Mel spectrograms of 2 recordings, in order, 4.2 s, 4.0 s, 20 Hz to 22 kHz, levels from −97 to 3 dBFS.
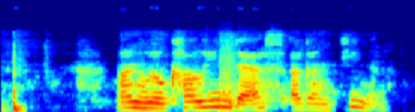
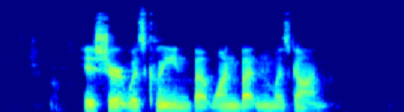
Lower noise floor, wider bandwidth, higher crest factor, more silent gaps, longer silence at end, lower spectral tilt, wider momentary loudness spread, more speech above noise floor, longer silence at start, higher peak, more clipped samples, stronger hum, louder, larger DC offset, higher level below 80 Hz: second, -56 dBFS vs under -90 dBFS; second, 6.6 kHz vs 15.5 kHz; second, 14 dB vs 20 dB; neither; second, 0.3 s vs 0.8 s; first, -8.5 dB/octave vs -2.5 dB/octave; about the same, 12 LU vs 10 LU; second, 41 dB vs over 50 dB; second, 0.05 s vs 0.85 s; first, -2 dBFS vs -22 dBFS; neither; neither; first, -15 LUFS vs -40 LUFS; neither; first, -56 dBFS vs -84 dBFS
